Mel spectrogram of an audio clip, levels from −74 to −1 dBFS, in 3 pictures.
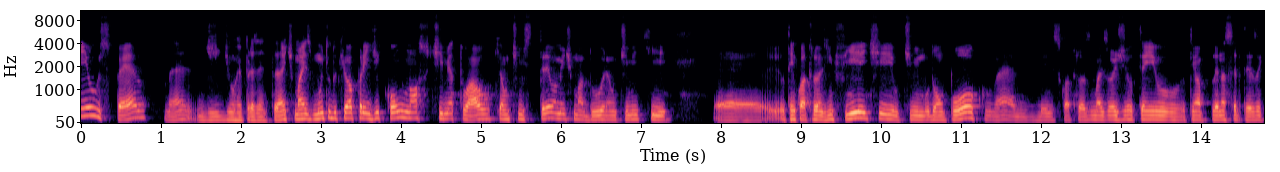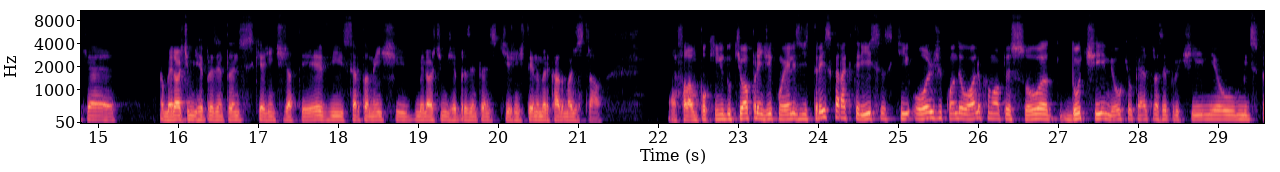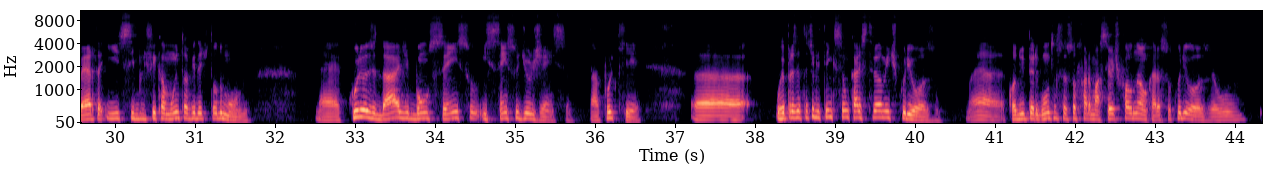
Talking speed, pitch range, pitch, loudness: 215 wpm, 115-155 Hz, 130 Hz, -24 LUFS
